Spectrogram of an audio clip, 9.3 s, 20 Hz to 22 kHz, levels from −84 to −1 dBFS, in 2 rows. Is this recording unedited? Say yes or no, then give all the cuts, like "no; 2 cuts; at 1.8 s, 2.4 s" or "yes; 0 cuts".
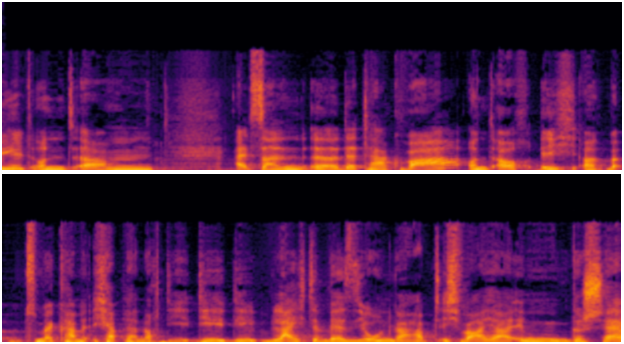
yes; 0 cuts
